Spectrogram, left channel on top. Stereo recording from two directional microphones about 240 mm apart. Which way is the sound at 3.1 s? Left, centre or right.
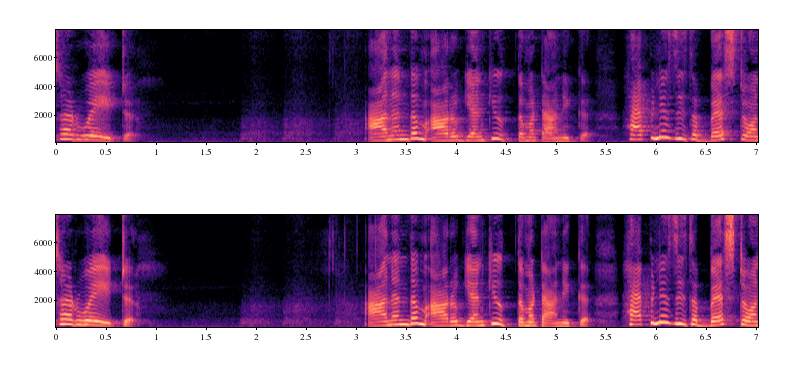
Right.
